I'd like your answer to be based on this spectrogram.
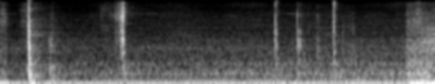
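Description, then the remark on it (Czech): An automatic sample changer of a Mössbauer spectrometer, set in the gap between two massive cylinders, whirs with a steady low hum, punctuated by a few sharp mechanical clicks and clatters as it moves an iron-containing sample into place. “Tady v té mezeře máme umístěný automatický výměník na vzorky.”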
